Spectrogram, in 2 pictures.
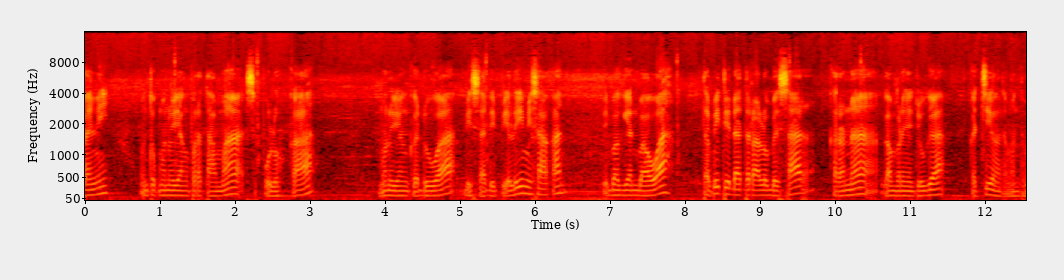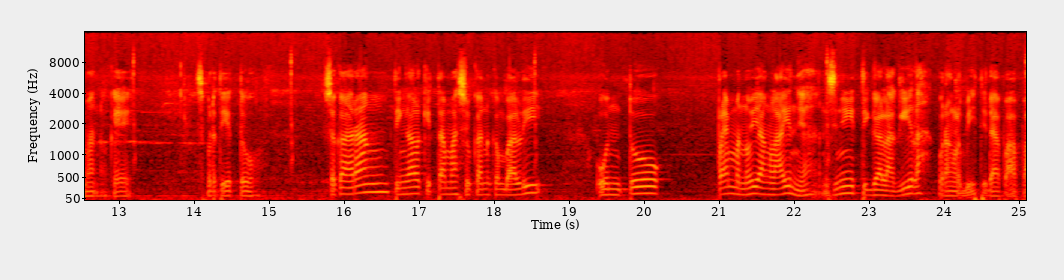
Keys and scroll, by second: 14.8 z.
